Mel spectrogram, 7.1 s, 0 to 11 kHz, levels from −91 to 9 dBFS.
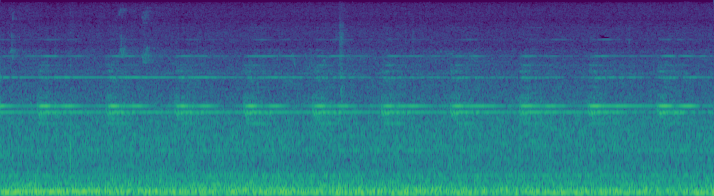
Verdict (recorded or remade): recorded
